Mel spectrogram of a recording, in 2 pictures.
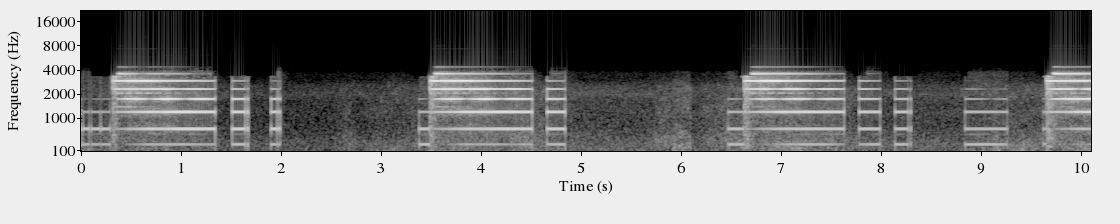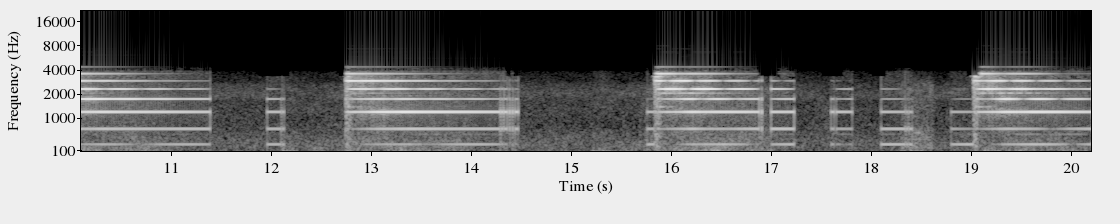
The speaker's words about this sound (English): So with that, uh, let's uh, let's give a ten bell salute to the late Mr. Wonderful Paul Orndorff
